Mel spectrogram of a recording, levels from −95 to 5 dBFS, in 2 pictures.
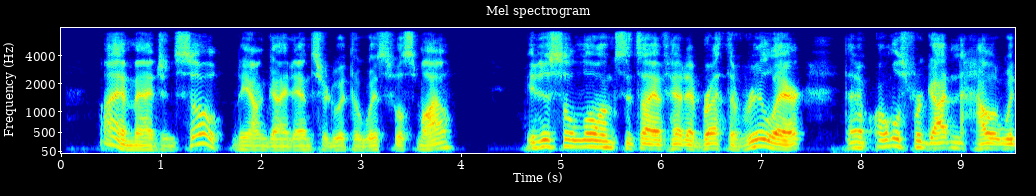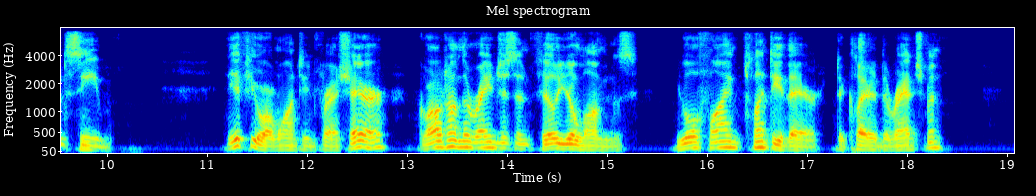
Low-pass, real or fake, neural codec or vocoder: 7.2 kHz; fake; codec, 24 kHz, 6 kbps, HILCodec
